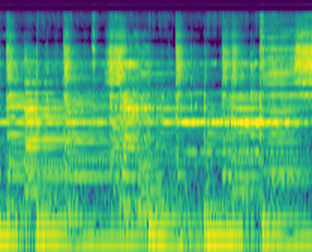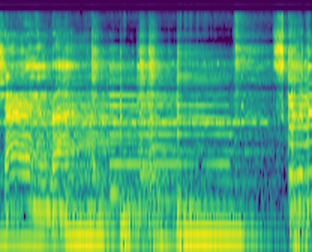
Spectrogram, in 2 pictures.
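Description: Live blues band playing a mostly instrumental passage of the song: acoustic guitar, mandolin, electric bass, drums and organ, over a steady bass line, with a rising slide about four seconds in.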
